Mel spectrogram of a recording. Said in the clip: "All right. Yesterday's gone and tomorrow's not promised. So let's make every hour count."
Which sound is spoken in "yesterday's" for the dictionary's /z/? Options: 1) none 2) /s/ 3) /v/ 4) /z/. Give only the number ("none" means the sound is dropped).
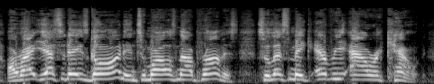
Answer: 4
